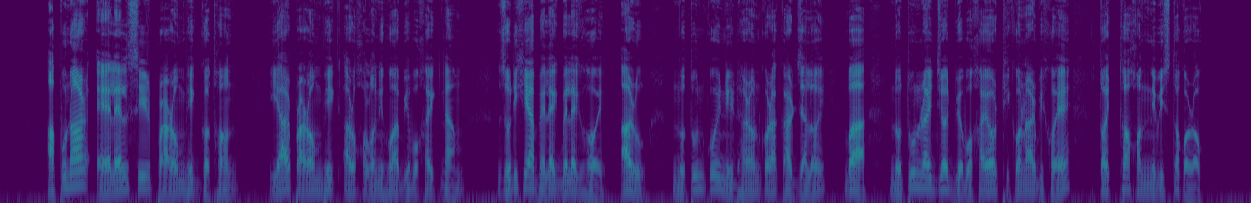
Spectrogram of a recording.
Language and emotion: Assamese, neutral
